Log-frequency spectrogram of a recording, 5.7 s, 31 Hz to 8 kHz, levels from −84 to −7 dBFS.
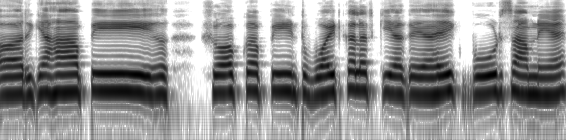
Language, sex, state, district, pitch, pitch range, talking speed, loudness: Hindi, female, Haryana, Charkhi Dadri, 200 Hz, 190-210 Hz, 160 wpm, -14 LUFS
